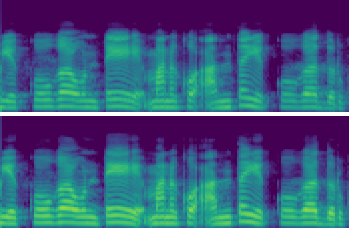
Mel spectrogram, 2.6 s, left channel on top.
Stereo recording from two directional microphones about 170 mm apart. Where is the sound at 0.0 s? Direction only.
45° right (ahead or behind).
